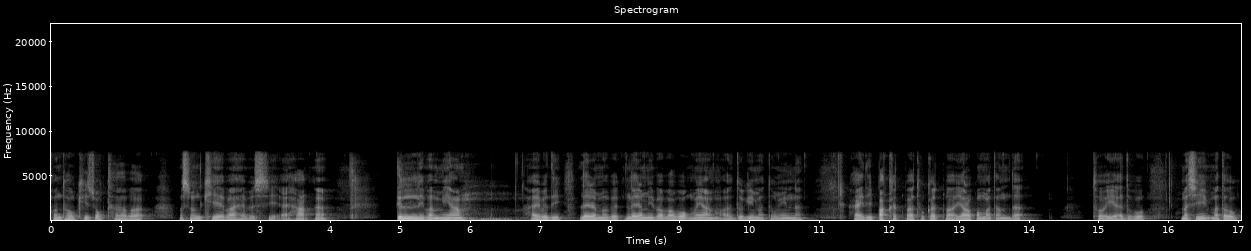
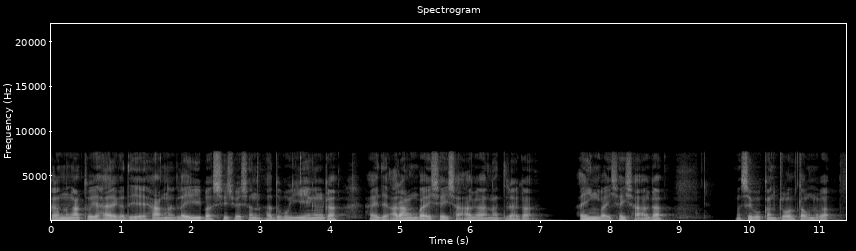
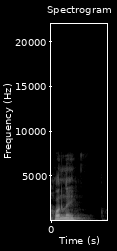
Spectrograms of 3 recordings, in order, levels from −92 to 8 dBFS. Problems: background sounds at intervals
